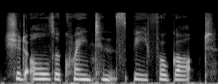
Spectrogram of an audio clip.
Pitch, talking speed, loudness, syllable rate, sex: 230 Hz, 135 wpm, -17 LUFS, 4.3 syllables/s, female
